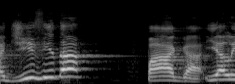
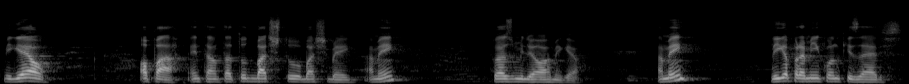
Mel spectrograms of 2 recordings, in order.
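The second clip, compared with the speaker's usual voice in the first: Ronaldo talking; 7 semitones lower, 3 dB quieter than usual. Retold or imitated. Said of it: "Ele fala assim com você".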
